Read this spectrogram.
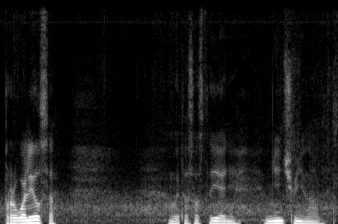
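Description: Pine branches rustle as a hand brushes them aside.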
